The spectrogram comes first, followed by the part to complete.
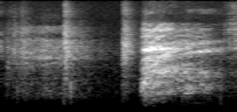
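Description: A man's breathy exhale with no voice in it, starting just over a second in and fading near the end, after a faint rustle and a single click.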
